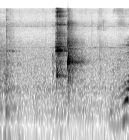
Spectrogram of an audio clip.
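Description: A pressure cooker lid clanks as it is opened.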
